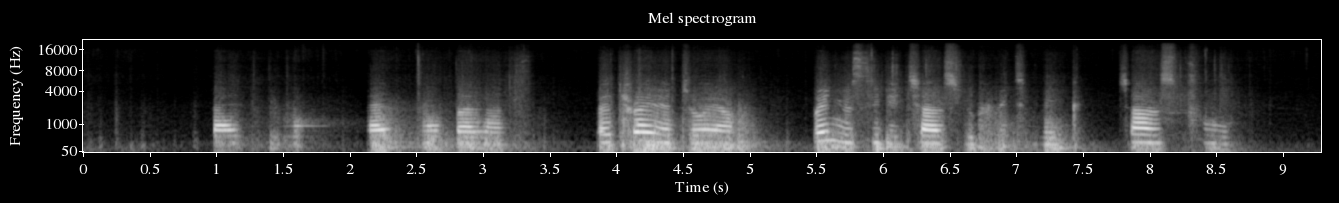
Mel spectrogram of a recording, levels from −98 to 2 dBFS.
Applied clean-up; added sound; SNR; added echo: neural mask model RNNoise.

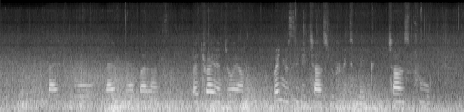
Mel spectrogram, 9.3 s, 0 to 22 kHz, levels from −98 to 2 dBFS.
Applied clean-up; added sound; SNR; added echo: none; Thunder / Rain; -4 dB; none.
